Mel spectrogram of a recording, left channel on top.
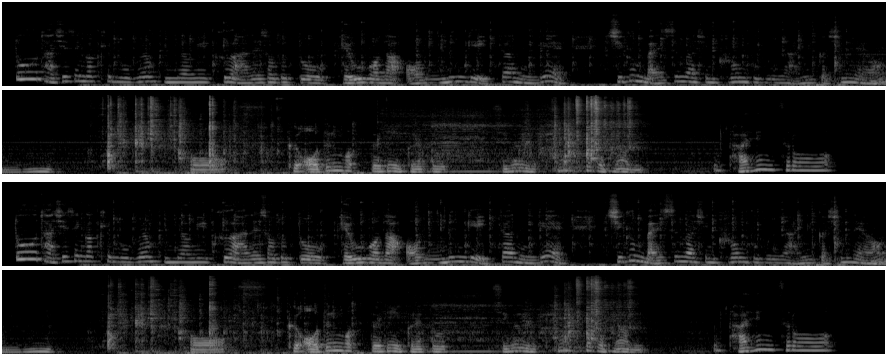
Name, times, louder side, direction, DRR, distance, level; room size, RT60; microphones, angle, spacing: voice 1, 0.1-8.9, right 1 dB, 50° right, 0.9 m, -41 dB
sound 1, 0.8-14.5, equal, 75° right, 2.2 m, -53 dB
sound 2, 8.4-16.0, left 6 dB, 30° left, 0.7 m, -43 dB
voice 2, 8.7-9.4 10.2-13.3 13.7-15.3 16.0-17.1, right 1 dB, 15° right, 0.5 m, -40 dB
4.3 x 2.3 x 3.8 m
head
